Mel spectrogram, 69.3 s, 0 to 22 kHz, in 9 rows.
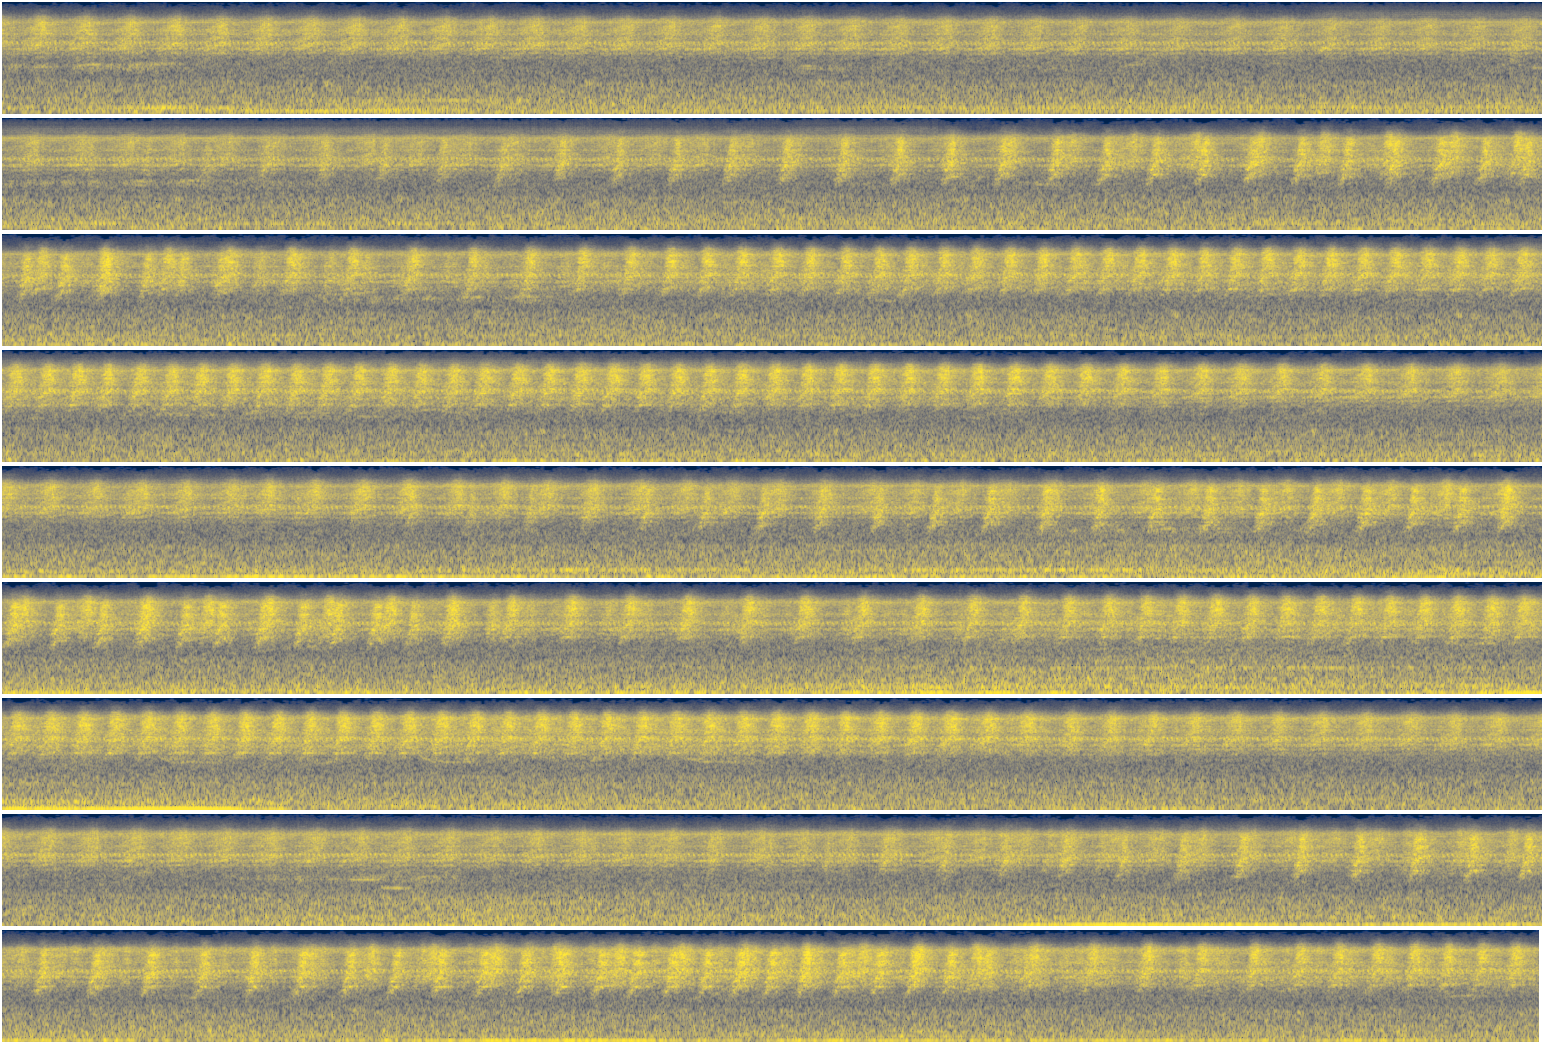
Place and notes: {"title": "TaoMi Village, Nantou County - Cicadas cry", "date": "2015-08-26 10:04:00", "description": "Birds singing, Cicadas cry, Frog calls\nZoom H2n MS+XY", "latitude": "23.94", "longitude": "120.92", "altitude": "503", "timezone": "Asia/Taipei"}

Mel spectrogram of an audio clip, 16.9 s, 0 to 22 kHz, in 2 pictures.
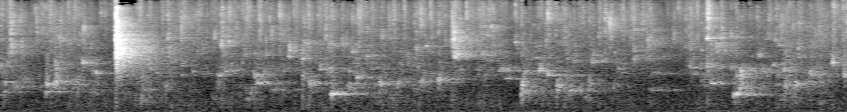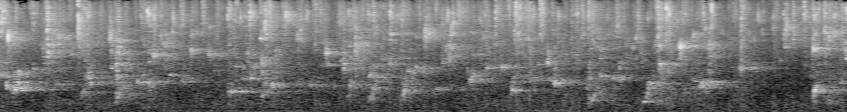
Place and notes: {"title": "Montagnole, France - Quiet atmosphere into the underground mine", "date": "2017-06-06 07:50:00", "description": "Into an underground cement mine, drops are falling into a large lake. It makes a quiet and pleasant sound, with a few reverb as it's a quite big room.", "latitude": "45.53", "longitude": "5.92", "altitude": "542", "timezone": "Europe/Paris"}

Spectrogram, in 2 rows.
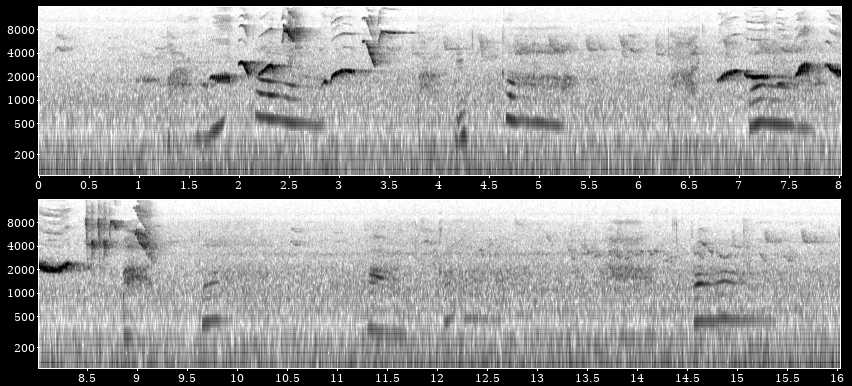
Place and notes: {"title": "Prague, Czech Republic - children playground Na výtoni", "date": "2012-08-17 10:39:00", "description": "Black bird, singing with my daughter and sound of street traffic", "latitude": "50.07", "longitude": "14.42", "altitude": "200", "timezone": "Europe/Prague"}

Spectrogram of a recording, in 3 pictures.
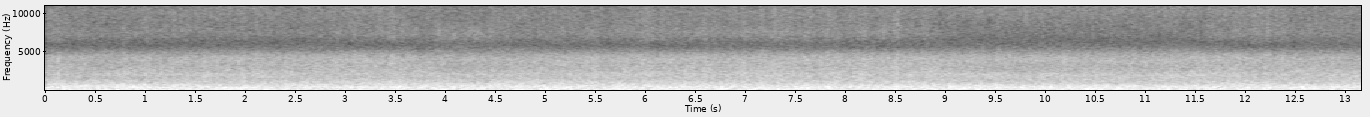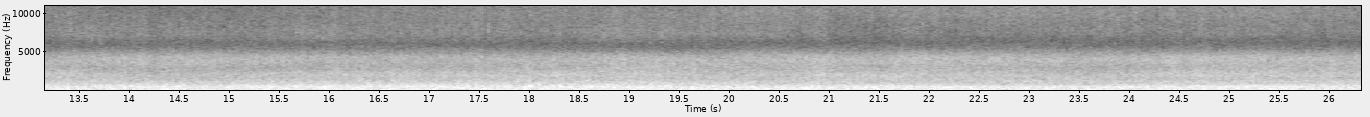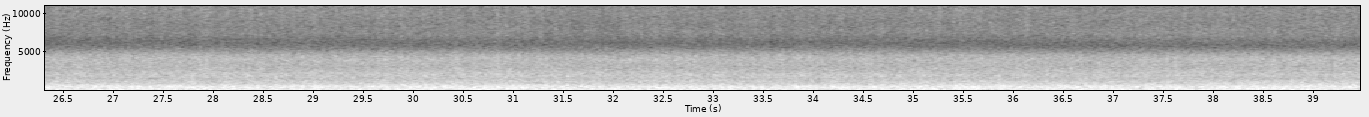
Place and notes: {"title": "玉門關, 埔里鎮成功里, Nantou County - Stream sound", "date": "2016-03-26 12:02:00", "description": "Stream sound\nBinaural recordings\nSony PCM D100+ Soundman OKM II", "latitude": "23.96", "longitude": "120.89", "altitude": "420", "timezone": "Asia/Taipei"}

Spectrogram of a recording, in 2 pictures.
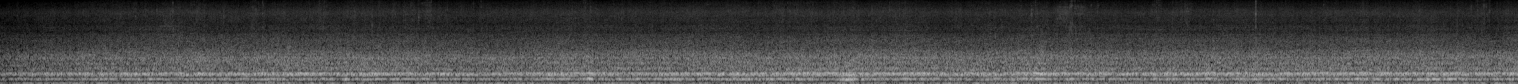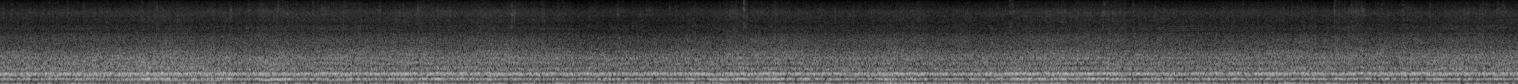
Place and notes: {"title": "serching for honey rec. by Jean Francois Cavro", "latitude": "47.24", "longitude": "-1.66", "altitude": "54", "timezone": "GMT+1"}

